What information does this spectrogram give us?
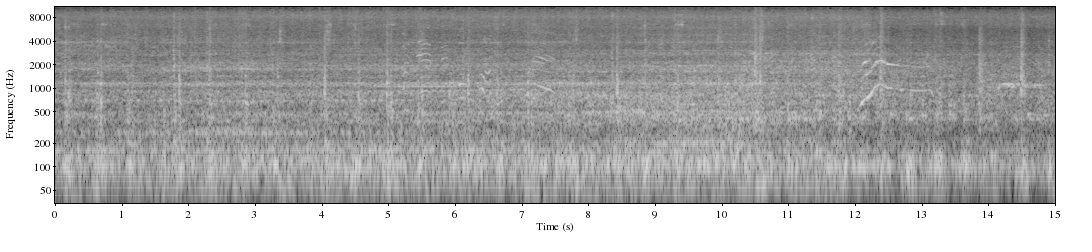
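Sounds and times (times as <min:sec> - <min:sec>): small train rumbling: 0:00.0 - 0:15.0
train squeal: 0:05.2 - 0:15.0.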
